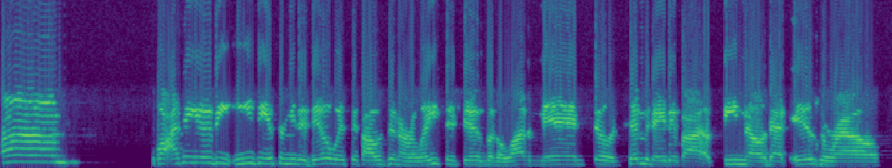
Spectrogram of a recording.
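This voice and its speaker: A woman's voice: mid-range voice, steady tone, a little fast, dry recording, highs cut off. A woman speaking candidly and slangily as a guest sports reporter in a casual podcast conversation.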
